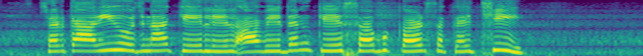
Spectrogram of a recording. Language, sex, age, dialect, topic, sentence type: Maithili, female, 18-24, Southern/Standard, banking, question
